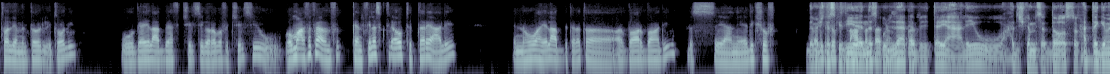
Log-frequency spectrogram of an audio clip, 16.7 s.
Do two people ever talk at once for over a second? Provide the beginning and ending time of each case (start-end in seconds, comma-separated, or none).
12.2-13.8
